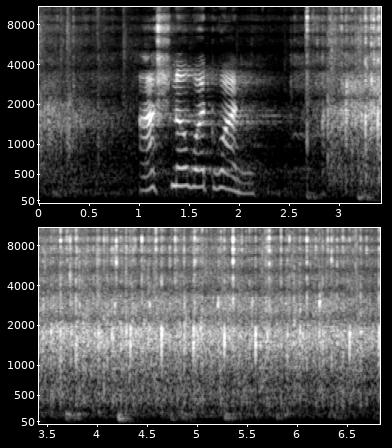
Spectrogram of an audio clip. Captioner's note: audience applauding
